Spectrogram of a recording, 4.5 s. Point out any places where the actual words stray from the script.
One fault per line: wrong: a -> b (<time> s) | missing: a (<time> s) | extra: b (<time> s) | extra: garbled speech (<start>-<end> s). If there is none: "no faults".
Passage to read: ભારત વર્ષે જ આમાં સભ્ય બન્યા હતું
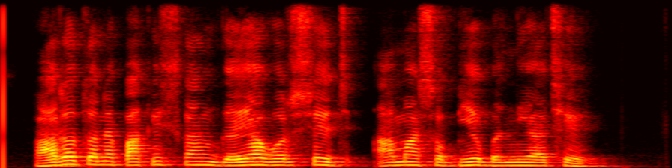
extra: અને પાકિસ્તાન ગયા (0.7 s)
wrong: હતું -> છે (3.7 s)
